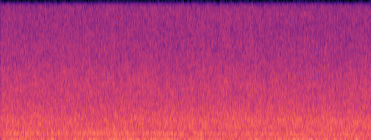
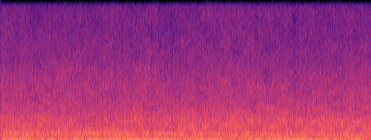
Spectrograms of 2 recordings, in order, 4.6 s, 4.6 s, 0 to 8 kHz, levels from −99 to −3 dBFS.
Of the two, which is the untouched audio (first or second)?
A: first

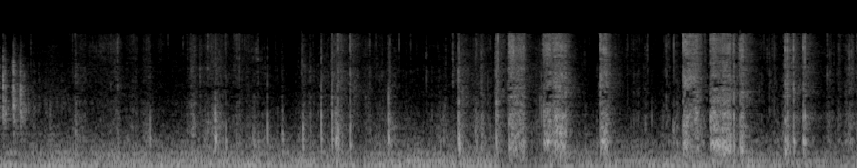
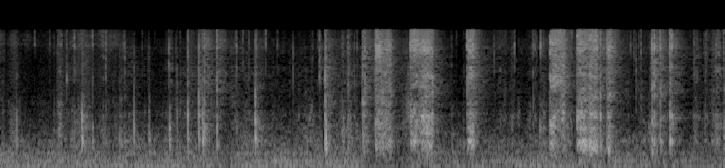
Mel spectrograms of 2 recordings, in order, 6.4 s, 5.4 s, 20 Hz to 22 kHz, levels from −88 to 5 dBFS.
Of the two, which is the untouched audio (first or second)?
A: first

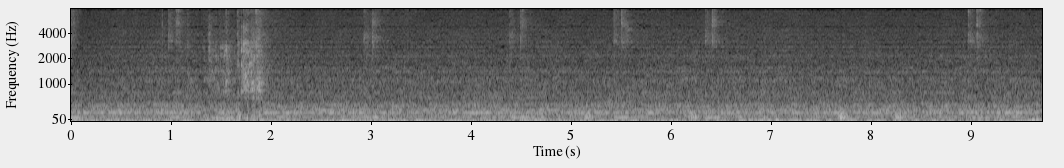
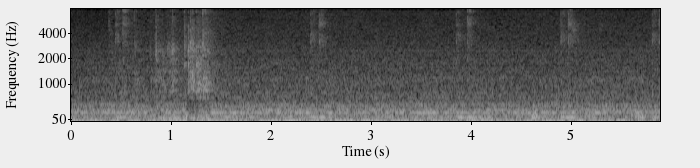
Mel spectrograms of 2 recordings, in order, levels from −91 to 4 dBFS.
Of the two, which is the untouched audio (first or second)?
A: second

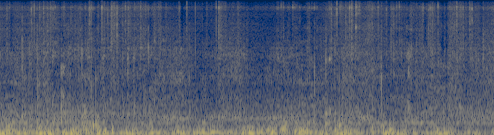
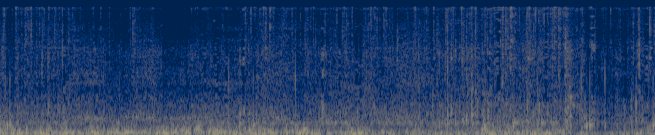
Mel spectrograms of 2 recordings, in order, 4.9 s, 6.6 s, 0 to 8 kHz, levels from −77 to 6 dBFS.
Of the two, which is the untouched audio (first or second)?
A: second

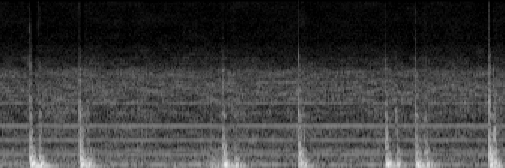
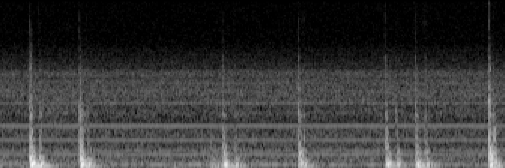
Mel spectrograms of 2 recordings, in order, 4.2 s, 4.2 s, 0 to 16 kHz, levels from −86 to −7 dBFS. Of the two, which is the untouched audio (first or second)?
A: second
